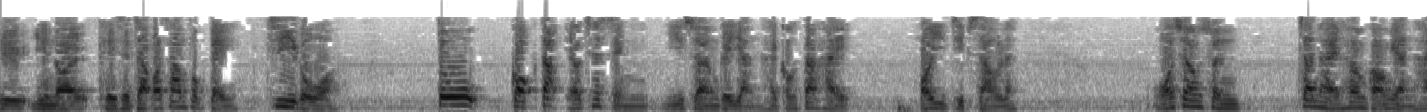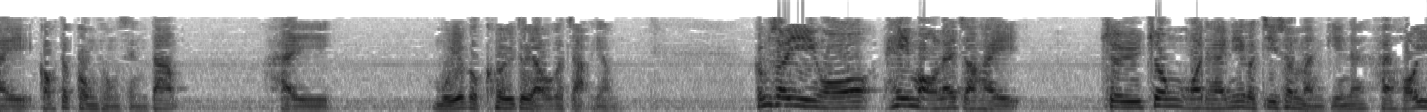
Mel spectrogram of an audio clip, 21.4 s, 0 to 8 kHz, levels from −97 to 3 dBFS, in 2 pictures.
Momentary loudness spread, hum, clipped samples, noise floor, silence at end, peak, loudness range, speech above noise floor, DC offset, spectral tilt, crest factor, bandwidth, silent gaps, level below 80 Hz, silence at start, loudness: 12 LU; none; under 0.1%; -41 dBFS; 0 s; 0 dBFS; 6 LU; 28 dB; under 0.1%; -8.5 dB/octave; 14 dB; 5 kHz; none; -42 dBFS; 0 s; -14 LUFS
